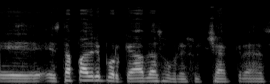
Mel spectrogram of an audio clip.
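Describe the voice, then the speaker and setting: A man speaks with a Mexican accent at a fairly high pitch. The sound is dry and close, with no echo. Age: 20s. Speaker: podcast host. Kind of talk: casual chat. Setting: video call.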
